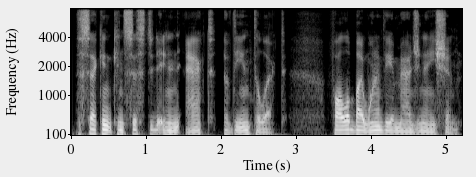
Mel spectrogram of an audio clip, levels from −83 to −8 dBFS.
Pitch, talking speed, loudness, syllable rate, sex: 85 Hz, 170 wpm, -19 LUFS, 5.9 syllables/s, male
